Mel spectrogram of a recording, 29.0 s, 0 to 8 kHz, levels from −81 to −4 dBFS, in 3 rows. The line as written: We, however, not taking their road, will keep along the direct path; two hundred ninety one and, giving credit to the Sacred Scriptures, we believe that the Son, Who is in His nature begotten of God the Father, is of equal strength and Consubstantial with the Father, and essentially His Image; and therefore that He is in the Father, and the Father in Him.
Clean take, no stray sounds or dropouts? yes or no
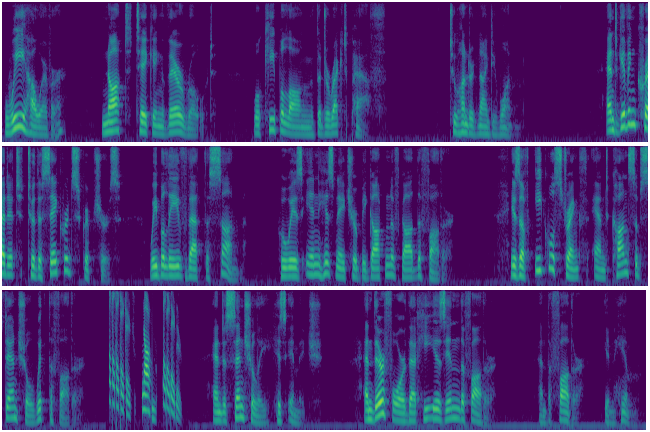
no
